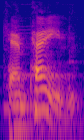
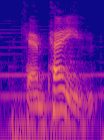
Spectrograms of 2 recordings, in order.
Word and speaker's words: campaign: the letter G and we don't pronounce this letter in words like campaign assign design sign rain say it after me campaign assign design rain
